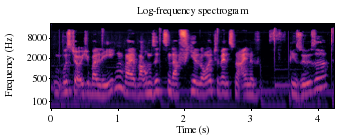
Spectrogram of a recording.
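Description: A woman's voice: on the low side, normal speed, a little mellow, soft background music. A woman speaking unscripted as a guest author, explaining her advice step by step as she thinks aloud. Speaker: guest expert, radio drama author. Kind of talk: unscripted expert advice in conversation.

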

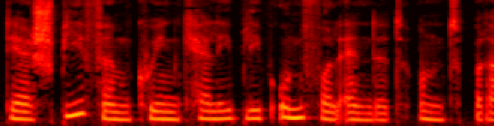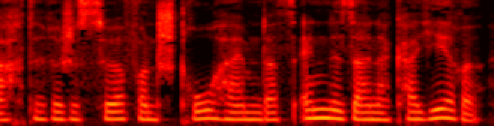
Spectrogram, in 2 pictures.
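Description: A woman with a soft, slightly husky voice, telling a scripted radio story in a measured way. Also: on the low side, steady tone, no echo. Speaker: narrator. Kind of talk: scripted radio play narration in German. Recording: dry studio with music underneath. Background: music.

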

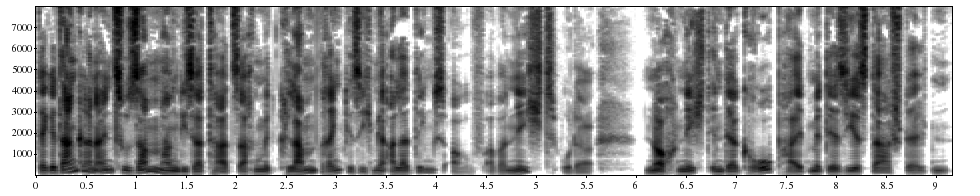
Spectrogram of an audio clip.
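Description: A man playing a composed, wry newcomer in a literary radio reading, speaking in a measured, formal way. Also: mid-range voice, big pitch swings, vocal fry, dry recording, studio quality. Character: wry, composed male newcomer, narrated in third person. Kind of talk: literary narration and dialogue reading.

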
